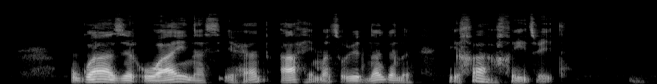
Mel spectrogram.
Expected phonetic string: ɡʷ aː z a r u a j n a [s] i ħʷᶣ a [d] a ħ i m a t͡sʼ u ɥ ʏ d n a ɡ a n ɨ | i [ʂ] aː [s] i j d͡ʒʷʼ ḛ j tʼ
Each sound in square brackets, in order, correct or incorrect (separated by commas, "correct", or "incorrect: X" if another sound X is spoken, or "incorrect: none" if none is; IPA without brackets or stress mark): correct, incorrect: n, incorrect: χ, incorrect: χ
